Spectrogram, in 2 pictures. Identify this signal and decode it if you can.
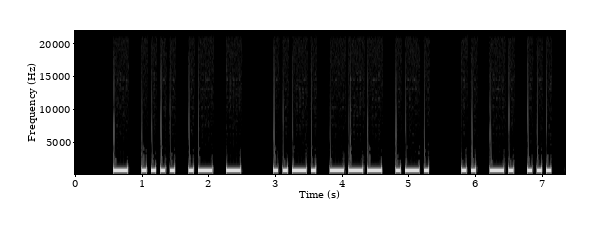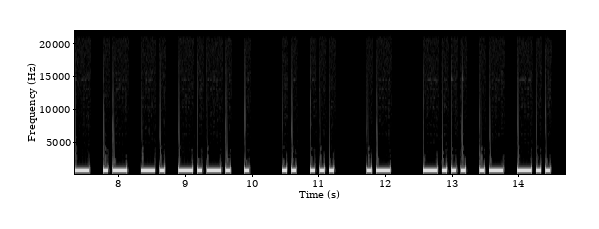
Morse code, heard as a keyed tone, about 17 wpm, 700 Hz. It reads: THAT FOR INSTANCE IS A BAD
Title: Sentences from Top 1000 Words - Review Part 5 - 17wpm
